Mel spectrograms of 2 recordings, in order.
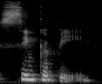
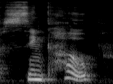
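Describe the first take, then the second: First: The final e is pronounced as a syllable. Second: The final e is silent. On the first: The speaker calls it right. "you pronounce the E" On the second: The speaker calls it wrong. "which is what you might think"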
